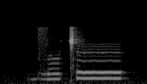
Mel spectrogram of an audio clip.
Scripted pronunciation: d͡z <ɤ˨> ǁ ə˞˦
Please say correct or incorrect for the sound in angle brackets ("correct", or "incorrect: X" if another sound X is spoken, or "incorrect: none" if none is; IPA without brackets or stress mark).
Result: correct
